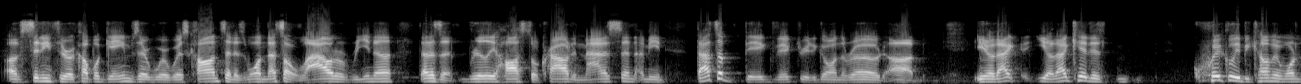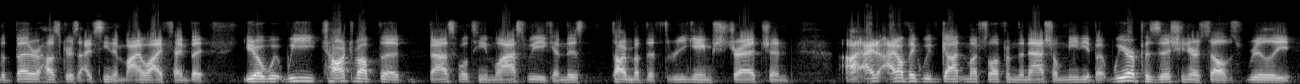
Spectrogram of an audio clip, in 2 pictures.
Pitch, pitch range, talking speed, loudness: 125 Hz, 110-135 Hz, 215 wpm, -15 LUFS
